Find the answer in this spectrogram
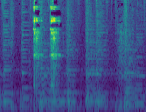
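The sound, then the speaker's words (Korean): Two bright, ringing glass clinks in quick succession in a toast at a company staff dinner, clear over a low murmur of voices in the background. “우리 올해도 힘내서 일해봅시다. 건배! 건배.”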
